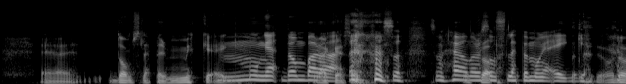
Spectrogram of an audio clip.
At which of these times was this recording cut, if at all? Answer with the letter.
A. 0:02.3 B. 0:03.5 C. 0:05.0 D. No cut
D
